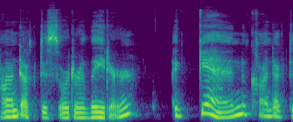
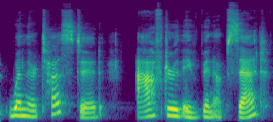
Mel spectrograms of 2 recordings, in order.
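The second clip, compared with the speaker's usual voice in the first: ordinary delivery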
